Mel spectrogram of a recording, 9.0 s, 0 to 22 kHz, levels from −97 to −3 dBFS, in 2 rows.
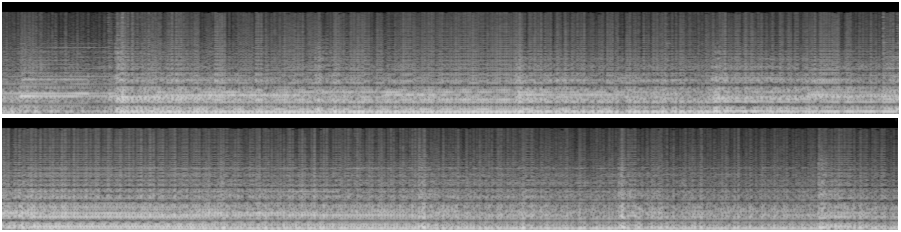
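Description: A robotic buzz near 345 Hz runs throughout, with no clear octave shift: planar audio read as interleaved, its short blocks fitting 128 samples, about 2.9 ms each.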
